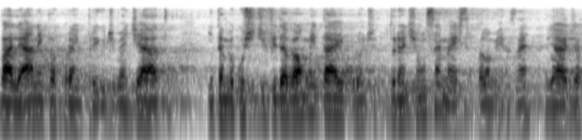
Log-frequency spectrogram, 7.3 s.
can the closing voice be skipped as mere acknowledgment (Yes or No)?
Yes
